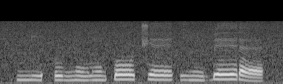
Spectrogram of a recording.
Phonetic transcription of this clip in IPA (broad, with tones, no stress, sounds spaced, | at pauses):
ɲ i˨ h u˨ ŋ ũ˨ ɣ ũ˨ k͡p oː˦ t͡ʃ e˦ | ɣ ĩ˨ ɓ eː˦ ɾ ɛ˨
